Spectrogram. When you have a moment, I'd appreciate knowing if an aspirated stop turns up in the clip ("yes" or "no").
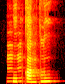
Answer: no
